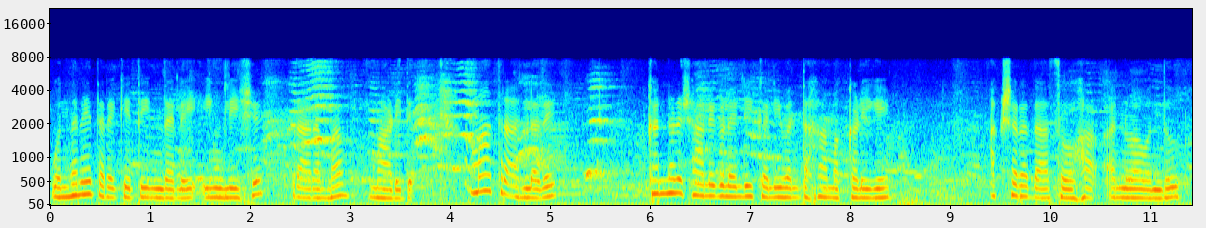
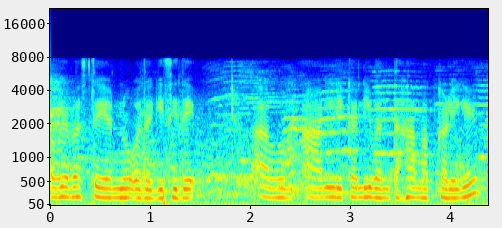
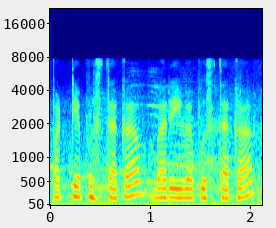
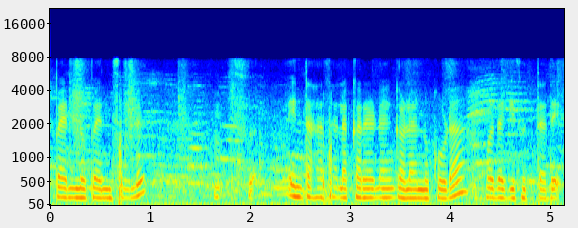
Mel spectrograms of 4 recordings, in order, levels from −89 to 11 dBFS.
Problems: background sounds at intervals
